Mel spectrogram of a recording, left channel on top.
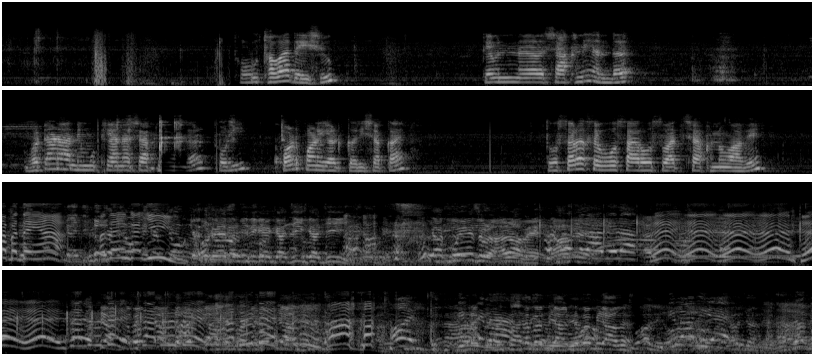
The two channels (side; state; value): both; different; correlation 0.00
